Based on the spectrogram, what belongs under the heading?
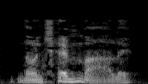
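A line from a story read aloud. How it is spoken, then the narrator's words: Laughing. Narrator (Italian): disse ridendo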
